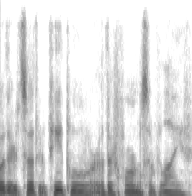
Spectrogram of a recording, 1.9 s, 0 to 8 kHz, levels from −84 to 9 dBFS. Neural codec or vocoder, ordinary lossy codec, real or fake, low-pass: codec, 16 kHz, 4 kbps, X-Codec, HuBERT features, trained on general audio; Opus, 24 kbps; fake; 7.2 kHz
